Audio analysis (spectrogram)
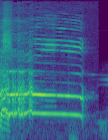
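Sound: rooster crowing sound effect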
